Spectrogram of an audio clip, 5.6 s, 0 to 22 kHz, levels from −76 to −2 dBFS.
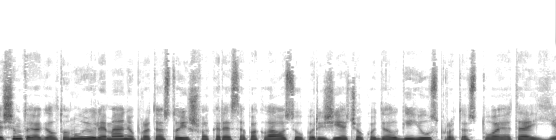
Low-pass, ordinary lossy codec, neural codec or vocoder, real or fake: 14.4 kHz; MP3, 64 kbps; vocoder, 44.1 kHz, 128 mel bands every 256 samples, BigVGAN v2; fake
